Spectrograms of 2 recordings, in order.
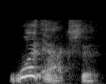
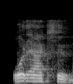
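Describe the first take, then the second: First: High-pitched, mock-baffled question; mock surprise. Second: Said in the usual way. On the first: Joking reply about his accent.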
